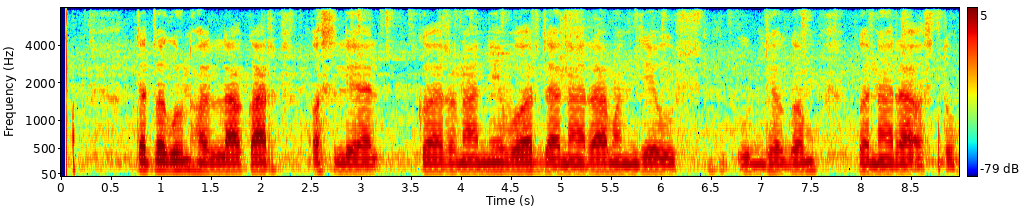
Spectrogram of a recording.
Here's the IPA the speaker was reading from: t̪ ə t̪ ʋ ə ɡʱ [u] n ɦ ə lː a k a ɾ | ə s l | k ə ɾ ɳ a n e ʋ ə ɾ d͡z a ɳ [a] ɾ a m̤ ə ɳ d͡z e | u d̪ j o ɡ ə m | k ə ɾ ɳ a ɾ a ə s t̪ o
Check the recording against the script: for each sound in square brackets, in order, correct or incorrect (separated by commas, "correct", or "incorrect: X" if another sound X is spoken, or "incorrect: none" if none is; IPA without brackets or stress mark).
incorrect: uː, correct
